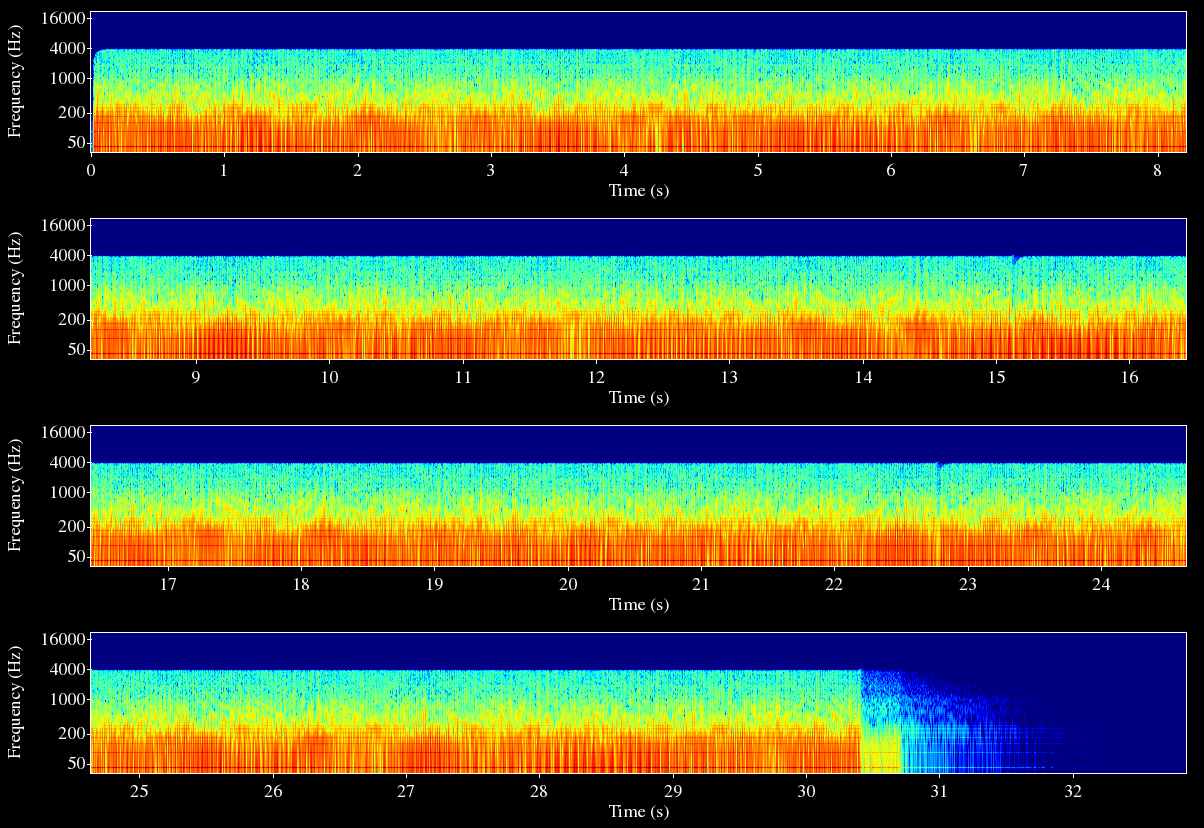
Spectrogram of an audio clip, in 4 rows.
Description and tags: LOW DRONE 003
ambience, drone, background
